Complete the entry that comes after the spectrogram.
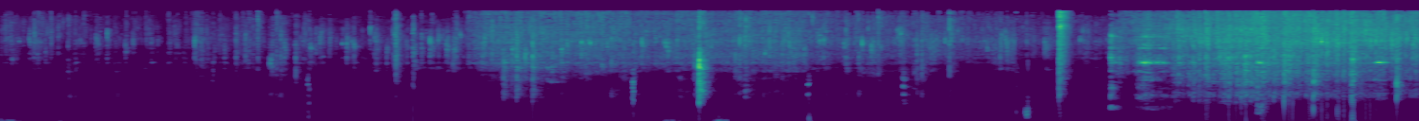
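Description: Pressed garlic sizzling in melted butter in a stainless steel pan, with scattered pops and crackles. The sizzle comes in about five seconds in and grows louder near the end as a spoon stirs the pan.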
